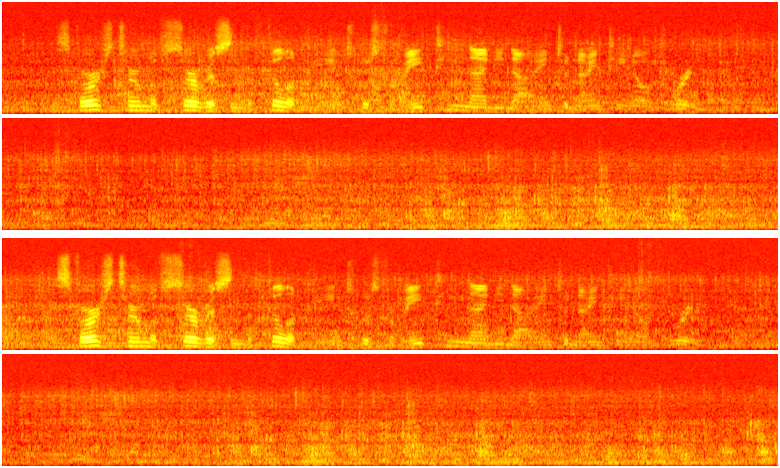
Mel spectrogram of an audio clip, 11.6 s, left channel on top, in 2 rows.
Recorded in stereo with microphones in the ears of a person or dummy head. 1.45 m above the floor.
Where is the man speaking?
25° right (ahead or behind); by 5.3 s 30° left (ahead or behind).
